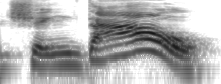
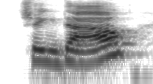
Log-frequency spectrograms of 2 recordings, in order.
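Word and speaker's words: Qingdao: I headed down to Ching Dao. Ching Dao which is famous for its beer which isn't spelled like that.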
